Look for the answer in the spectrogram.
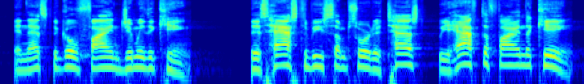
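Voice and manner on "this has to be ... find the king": plain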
